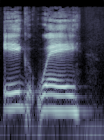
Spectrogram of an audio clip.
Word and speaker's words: Igwebuike: Next thing you know, Godwin, this is how you got to say it, four syllables, everybody. Godwin Igwebuike.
